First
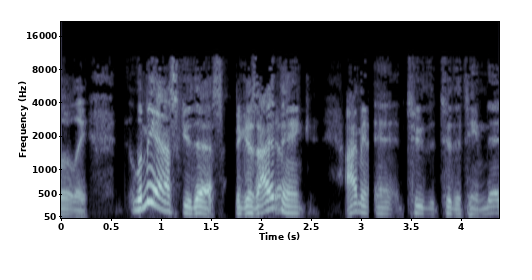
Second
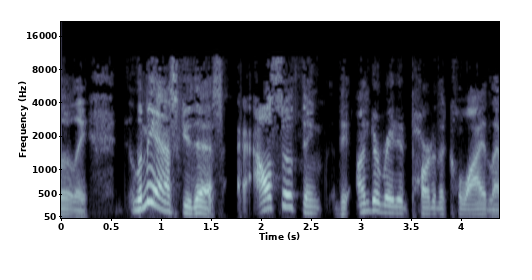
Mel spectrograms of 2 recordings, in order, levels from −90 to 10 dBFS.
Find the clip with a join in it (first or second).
first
